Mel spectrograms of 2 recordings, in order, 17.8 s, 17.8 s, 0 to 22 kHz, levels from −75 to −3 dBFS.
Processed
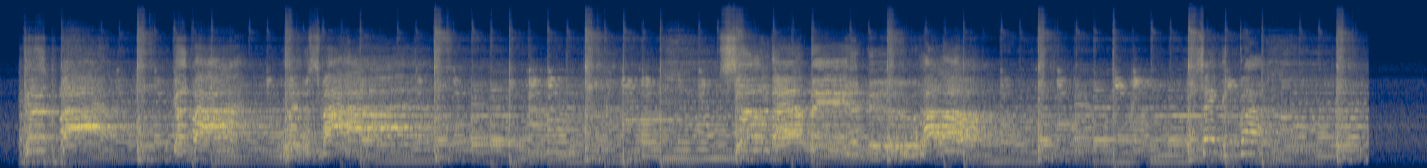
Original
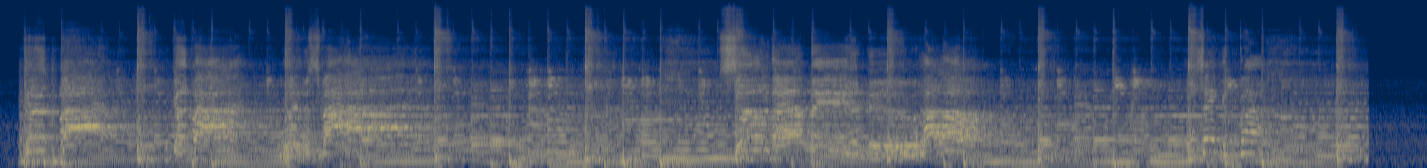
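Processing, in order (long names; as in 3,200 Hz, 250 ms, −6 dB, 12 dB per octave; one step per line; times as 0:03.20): meter weighting curve A
level +8 dB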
